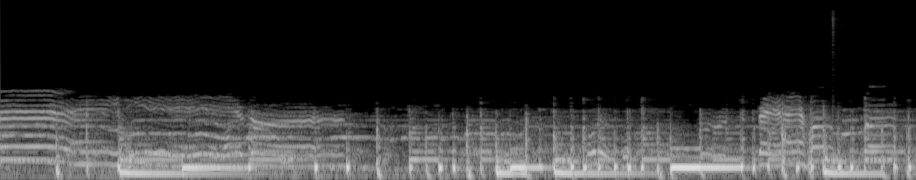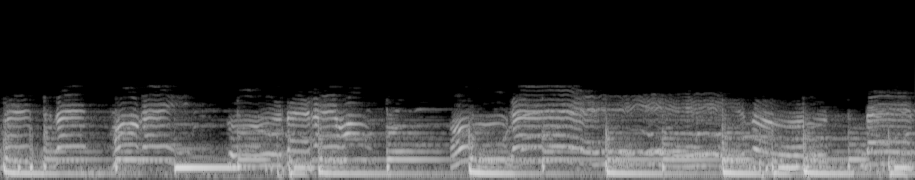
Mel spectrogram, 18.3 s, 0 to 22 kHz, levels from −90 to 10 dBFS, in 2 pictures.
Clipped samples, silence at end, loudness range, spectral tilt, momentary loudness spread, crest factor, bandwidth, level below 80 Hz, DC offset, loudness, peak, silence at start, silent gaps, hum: under 0.1%; 0 s; 5 LU; -13.5 dB/octave; 10 LU; 14 dB; 3 kHz; -36 dBFS; under 0.1%; -17 LUFS; -2 dBFS; 0 s; none; none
